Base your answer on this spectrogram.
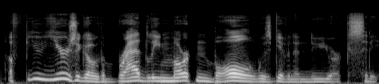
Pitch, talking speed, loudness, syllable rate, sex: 150 Hz, 220 wpm, -19 LUFS, 5.2 syllables/s, male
